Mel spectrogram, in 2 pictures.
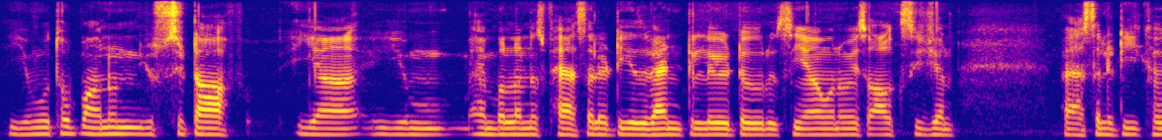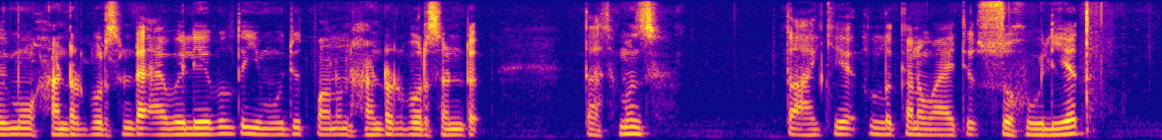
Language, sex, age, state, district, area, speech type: Kashmiri, male, 18-30, Jammu and Kashmir, Shopian, rural, spontaneous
